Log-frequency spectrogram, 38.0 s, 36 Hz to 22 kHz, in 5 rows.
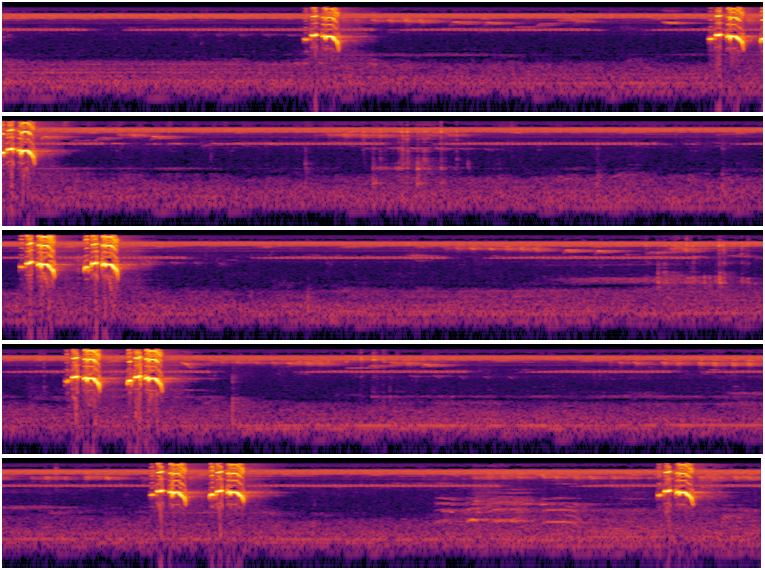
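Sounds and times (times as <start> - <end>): bird whistled calls: 3.0 - 3.7, 7.0 - 8.3, 15.4 - 16.6, 23.4 - 24.8, 31.9 - 33.1, 37.0 - 37.8.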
